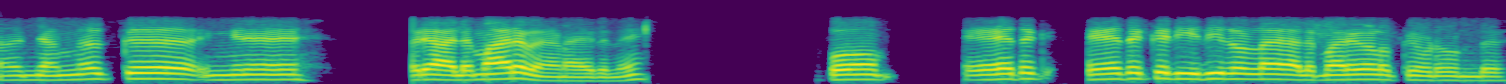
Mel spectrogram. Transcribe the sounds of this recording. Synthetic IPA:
ɲɐŋːɐɭkɨḭŋːɐne̞ | o̞ɾuɐlɐmaːɾɐʋe̞ːɳaːjiɾunːɨ | ɐpːoː | eːðok | e̞ːðo̞kːeɾiːðijiluɭːɐːlɐmaːɾɐɣɐɭo̞kːeuːɽeuɳɖɨ

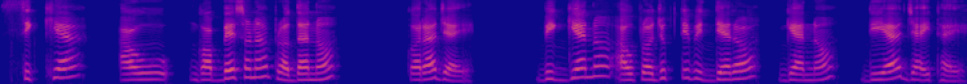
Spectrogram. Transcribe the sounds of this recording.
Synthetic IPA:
sikʰːja | aw | ɡɔbesɔɽ̃apɾɔd̪anɔ | kɔɾad͡ʒae | biɡjanɔʔawpɾɔd͡ʒukt̪ibid̪jaɾɔ | ɡjanɔ | d̪ijad͡ʒajt̪ʰae

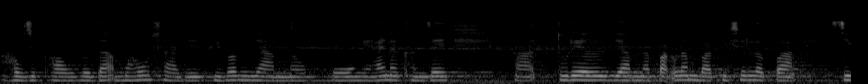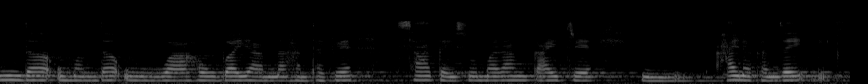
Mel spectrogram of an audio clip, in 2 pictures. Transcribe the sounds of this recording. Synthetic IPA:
hɐwzik̚pʰawbɐdɐmɐɦɐwsaɡipʰibɐmjamnɐhoŋiɦajnɐkʰɐnzaj | tuɾeljamnɐpak̚lɐmbɐpik̚silːɐk̚pɐ | siŋdɐumɐŋdɐʔuwaɦɐwbɐjamnɐɦɐntʰɐkʰɾe | sakɐjsumɐɾaŋkajdɾe | hajnɐkʰɐnzaj

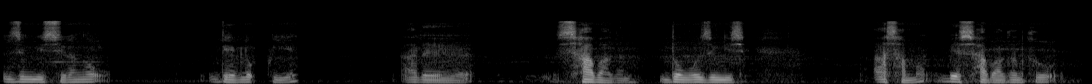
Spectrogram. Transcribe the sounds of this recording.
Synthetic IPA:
zɯŋnisiɾaŋaw | deblɔp̚pʰɯje | a̰ɾɯ | sabaɡan | dɔŋawzɯŋnisi̥ | asamawbesabaɡankʰɯw

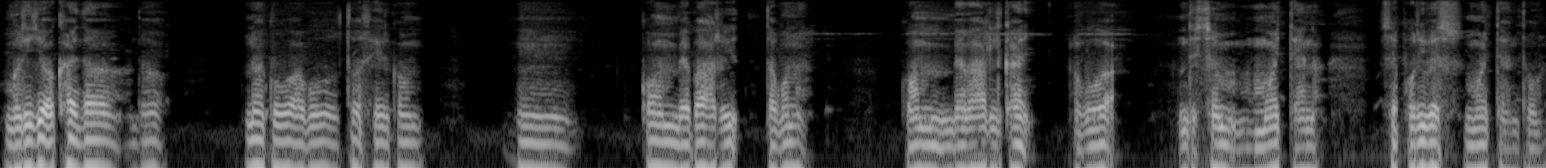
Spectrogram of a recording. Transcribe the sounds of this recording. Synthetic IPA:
bəɽid͡ʒɔʔkʰaj̚d̪ad̪ɔ | nakɔabɔt̪ɔsiɾkɔm | kɔmbɛbahɾuj | t̪ɔbɔna | kɔmbɛβaɾlikʰaj | abɔaʔ | d̪isɛmːɔt̚t̪ɛna | sɛpʰɔɾibɛsmɔc̚t̪ɛnt̪ɔbɔna

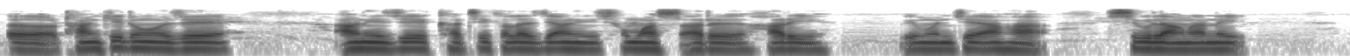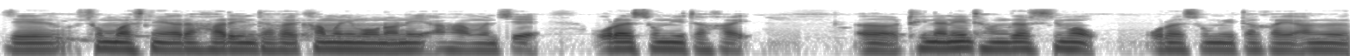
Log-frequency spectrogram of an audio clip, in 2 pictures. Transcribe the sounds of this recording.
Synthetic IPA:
tʰaŋkʰidɔŋɯze | a̰ŋnizekʰatʰikʰalazeaŋnisɔmasa̰ɾɯhaɾi | bimɯnzeaŋa | sibilaŋnanɯj | zesɔmasnajaɾɯɦaɾinitʰakʰajkʰamanimawnanɯja̰ŋɦamɯnse | ɔɾajsɔmnitʰakʰaj | tʰɯjnanɯjtʰaŋzaɾsimaw | ɔɾajsɔmnitʰakʰaja̰ŋɯ

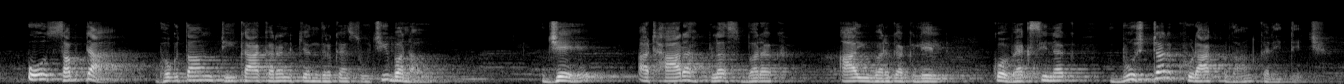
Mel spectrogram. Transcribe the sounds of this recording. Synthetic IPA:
osəbʈa̰bʱʊɡt̪aːnʈiːkakəɾəɳkẽːnd̪ɾəkẽsuːt͡ʃibəna̰ːu | d͡ʒe | əʈʰaːɾəɦpləsbəɾəkʰ | aːjuʋəɾɡəkleːlkoʋɛːksiːnəkbuːsʈəɽkʰuɽaːkpɾəd̪aːnkəɾeːt̪it͡ʃʰ

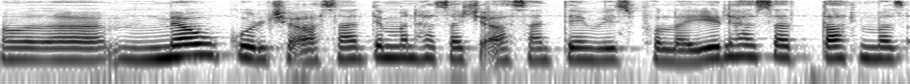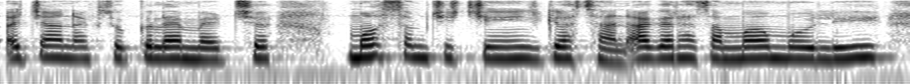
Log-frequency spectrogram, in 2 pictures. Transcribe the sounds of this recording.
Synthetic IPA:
mʲeukoːlʲt͡ʃʰia̰ːsaːnt̪imɐnɦɐsaːt͡ʃʰḭʔa̰ːsaːnt̪ẽːʋiːzpʰulajilʲɦɐsat̪ɐt̪ʰmɐzɐt͡ʃaːnɐksʰukleːmeʈ̚t͡ʃʰi | moːsɐmt͡ʃʰit͡ʃeːnd͡ʒɡɐt͡sʰaːnɐ̰ɡɐɾɦɐsaːmɐːmuːli

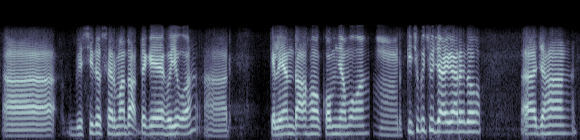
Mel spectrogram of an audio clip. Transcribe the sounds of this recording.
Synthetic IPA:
a | bisid̪ɔsɛɾmad̪aʔt̪ɛɡɛɦujuʔaaɾ | kɛlɛjand̪aʔɦɔ̃kɔmɲamɔʔaːɾkit͡ʃʰukit͡ʃʰud͡ʒajɡaɾɛd̪ɔ | d͡ʒaɦã

